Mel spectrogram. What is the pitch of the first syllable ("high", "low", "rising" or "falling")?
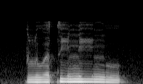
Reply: low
